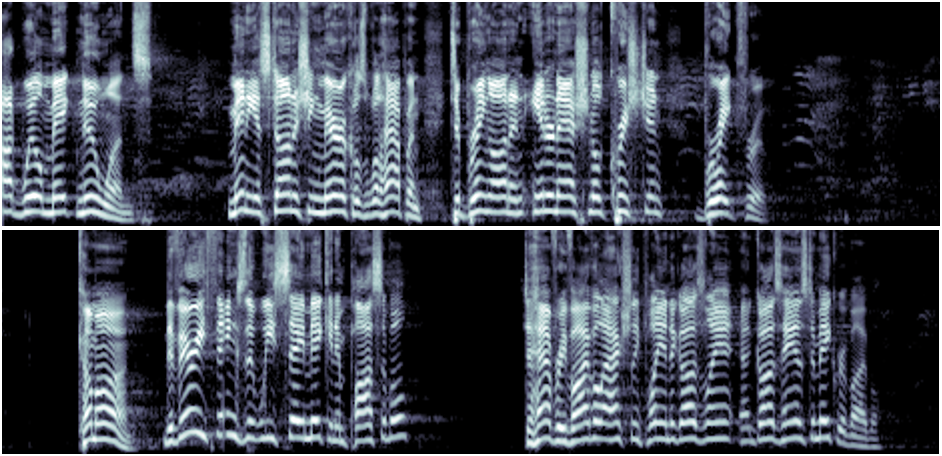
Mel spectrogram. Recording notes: Live from our in Person 11am Service on October 04, 2020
